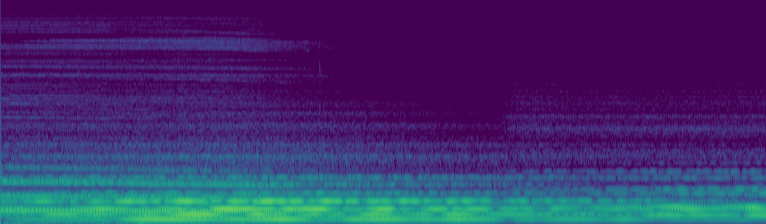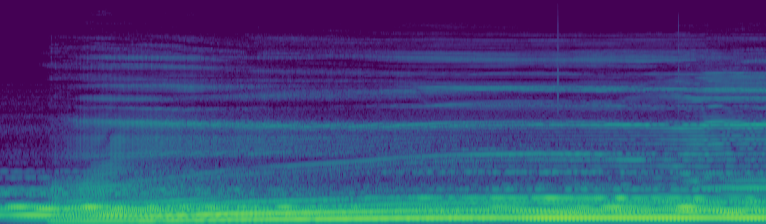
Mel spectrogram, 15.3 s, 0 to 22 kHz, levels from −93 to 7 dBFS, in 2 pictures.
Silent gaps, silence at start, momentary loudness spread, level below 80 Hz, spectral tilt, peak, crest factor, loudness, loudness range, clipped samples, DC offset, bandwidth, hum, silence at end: none; 0 s; 16 LU; -38 dBFS; -10.5 dB/octave; -6 dBFS; 14 dB; -20 LUFS; 11 LU; under 0.1%; under 0.1%; 7.8 kHz; none; 0 s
